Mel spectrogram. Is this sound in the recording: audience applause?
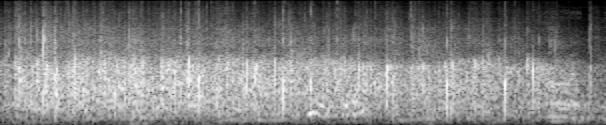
yes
